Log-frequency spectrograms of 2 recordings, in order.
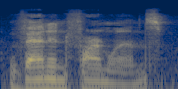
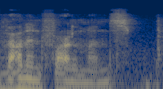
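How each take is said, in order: First: The words are spoken clearly and distinctly. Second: The words are mumbled and hard to make out. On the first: The speaker calls it right. "when said correctly" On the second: The speaker calls it wrong. "sometimes I just mumble"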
